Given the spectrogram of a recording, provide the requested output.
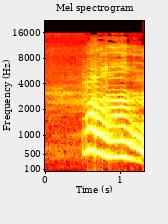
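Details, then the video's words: Siberian Husky, upset that its owner is leaving for work, giving a loud, drawn-out vocal howl that starts around half a second in, rises slightly, then slides gradually down in pitch with rich harmonics. "the Husky Talking"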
